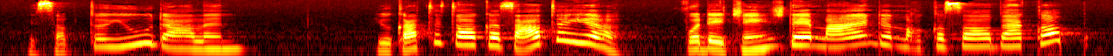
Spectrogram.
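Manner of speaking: put-on a sassy Jamaican girl giving up on the phone; weary Jamaican girl. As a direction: sigh it out in a big, high Jamaican voice.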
